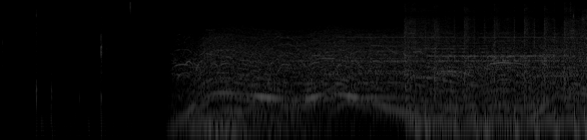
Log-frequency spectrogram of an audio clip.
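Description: A car engine roars continuously at high revs during a race in Need for Speed Underground, loud and steady, its pitch rising and falling with gear changes after a few quiet clicks at the start.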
